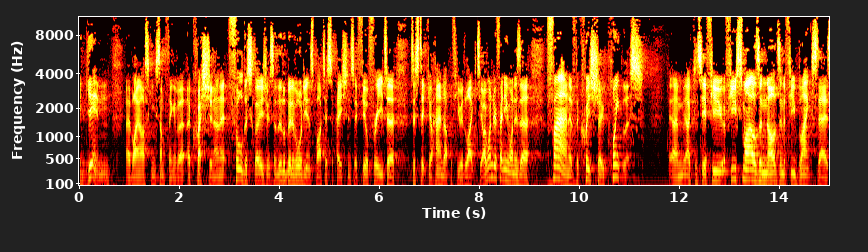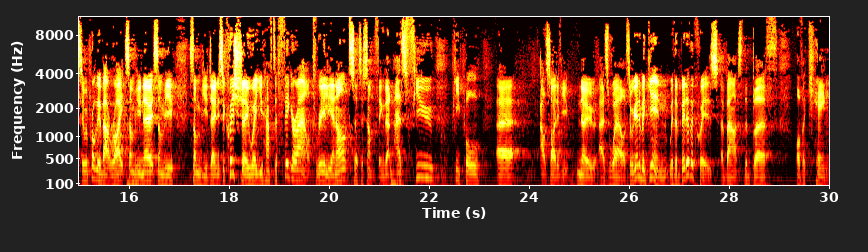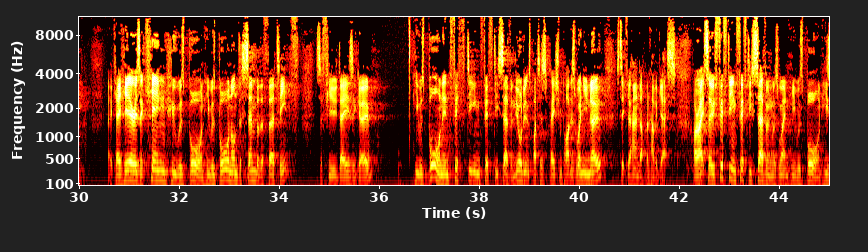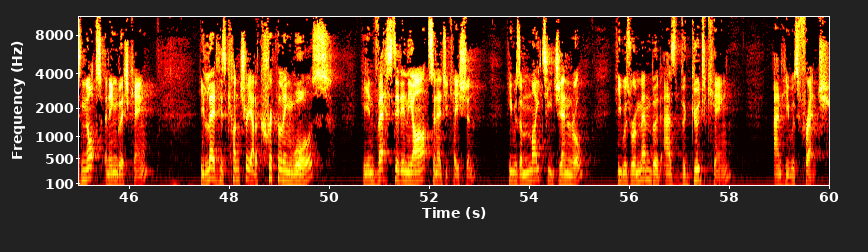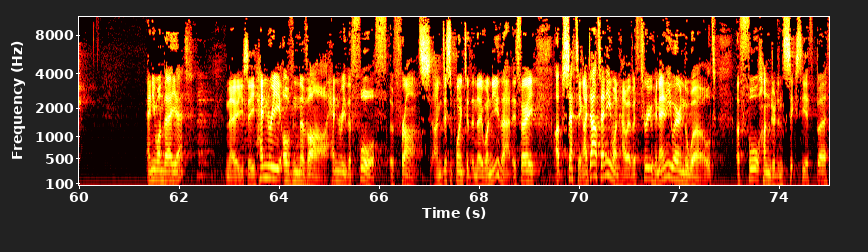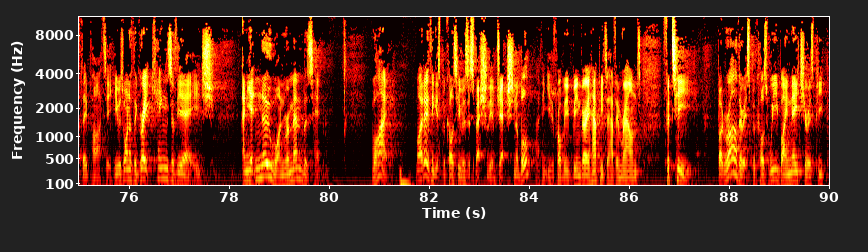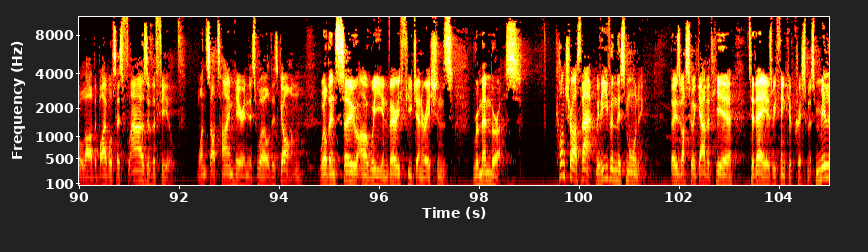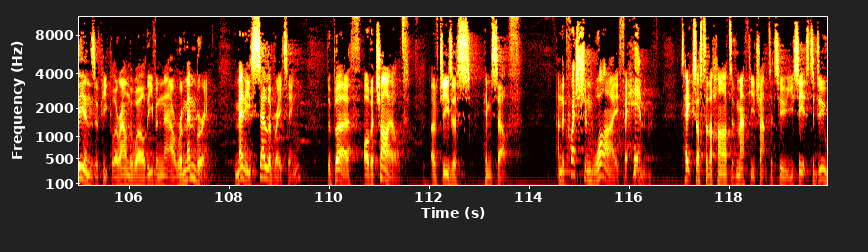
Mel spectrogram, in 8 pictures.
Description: From our morning carol service.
